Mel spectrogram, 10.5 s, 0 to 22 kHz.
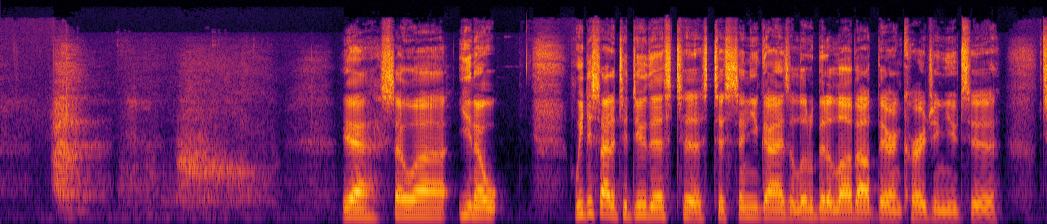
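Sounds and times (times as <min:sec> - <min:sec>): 
heavy breathing catching breath after exertion: 0:00.0 - 0:03.4, 0:05.3 - 0:05.7
speech: 0:03.4 - 0:10.4.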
